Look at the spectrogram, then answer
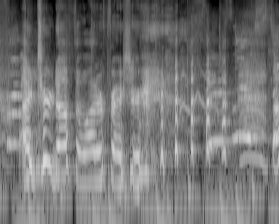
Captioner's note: laughs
